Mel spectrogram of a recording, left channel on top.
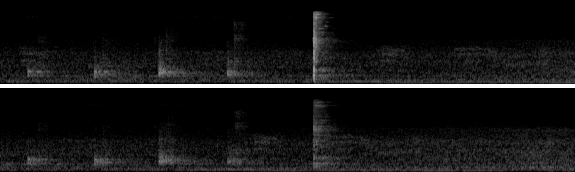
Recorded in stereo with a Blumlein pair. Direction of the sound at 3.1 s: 35° left.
